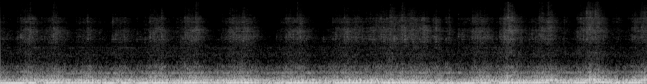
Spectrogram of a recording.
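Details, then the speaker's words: Idle just after the first start on a newly installed DIY dual exhaust, smoke expected from oil melting off: a deep, steady exhaust burble with an even rhythm and no knocks or rattles. Normal idle. "I like the sound it sounds pretty good going to be some smoke um from oils melting off and such all right she should idle right there"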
